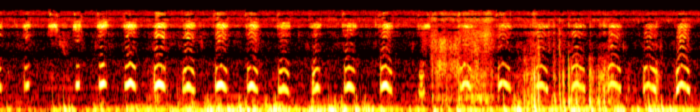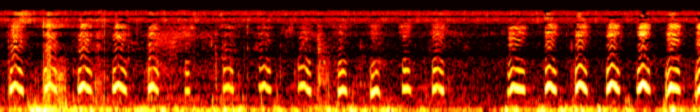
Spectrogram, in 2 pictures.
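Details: Puppy cry, golden baby dog: fast, regular run of high arched whines, briefly blurred by a burst of rustling noise midway, then clearer and louder again at the close; constant low hum beneath.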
